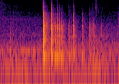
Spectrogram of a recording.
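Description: Dice clatter onto a hard table: a sharp first strike followed by a quick, tapering run of small rattling clicks that settle within about a second. Fairly loud, with no voices.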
